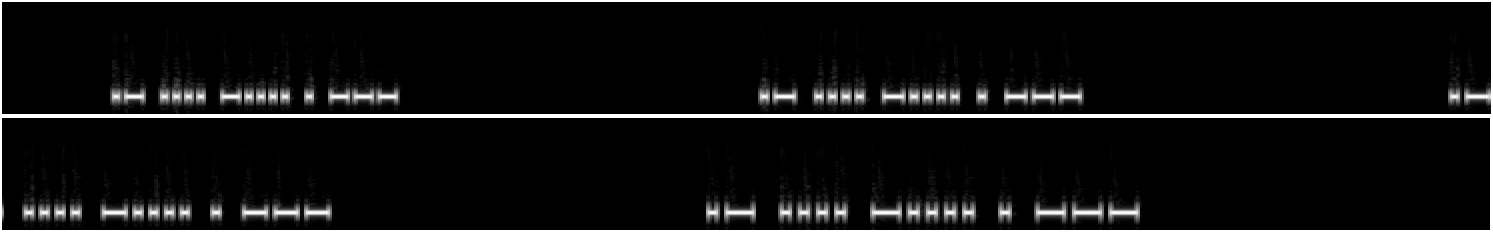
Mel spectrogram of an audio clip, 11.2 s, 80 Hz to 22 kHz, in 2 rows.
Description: Morse code, heard as a keyed tone, about 44 wpm, 700 Hz. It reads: AH6EO AH6EO AH6EO AH6EO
